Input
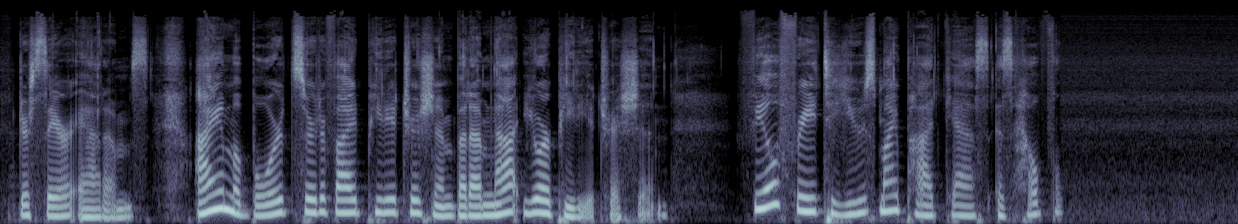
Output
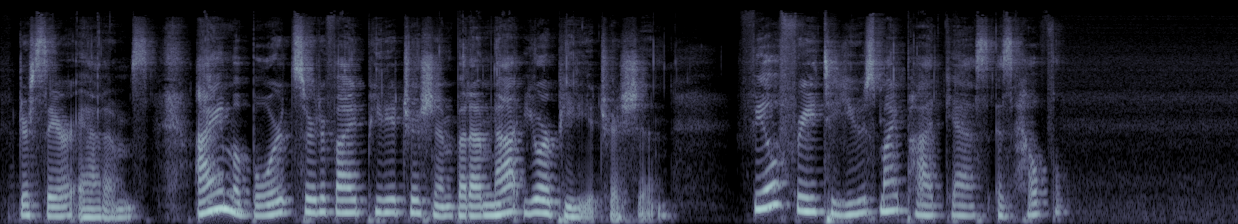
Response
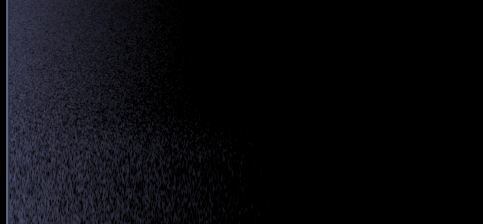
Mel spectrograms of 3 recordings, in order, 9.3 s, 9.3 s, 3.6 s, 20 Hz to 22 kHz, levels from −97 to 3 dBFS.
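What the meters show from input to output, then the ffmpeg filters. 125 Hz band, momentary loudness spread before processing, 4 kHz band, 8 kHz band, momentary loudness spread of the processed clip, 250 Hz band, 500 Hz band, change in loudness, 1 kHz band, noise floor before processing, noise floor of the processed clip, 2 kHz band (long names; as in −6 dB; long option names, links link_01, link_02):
−4.0 dB, 12 LU, −4.0 dB, −4.0 dB, 12 LU, −4.0 dB, −4.0 dB, −4.0 dB, −4.0 dB, −63 dBFS, −67 dBFS, −4.0 dB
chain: -filter_complex "[1:a]atrim=start_sample=2205,afade=type=out:start_time=0.13:duration=0.01,atrim=end_sample=6174[link_01];[0:a][link_01]afir=irnorm=-1:irlink=0"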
